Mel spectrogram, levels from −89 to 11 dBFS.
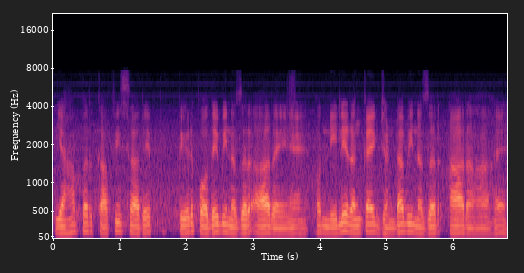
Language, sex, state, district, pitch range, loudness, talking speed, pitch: Hindi, male, Chandigarh, Chandigarh, 110-130 Hz, -17 LUFS, 195 wpm, 120 Hz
